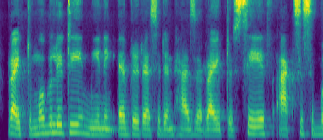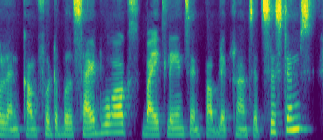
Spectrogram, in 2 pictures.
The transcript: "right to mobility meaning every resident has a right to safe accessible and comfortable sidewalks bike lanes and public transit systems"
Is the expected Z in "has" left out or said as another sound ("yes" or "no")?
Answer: no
